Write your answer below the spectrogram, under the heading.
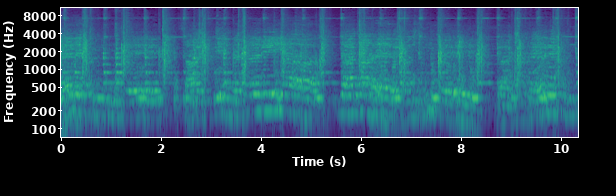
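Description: Hindi devotional bhajan sung live by a lead voice and a group of singers to harmonium, with tabla and hand clapping keeping a steady beat.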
